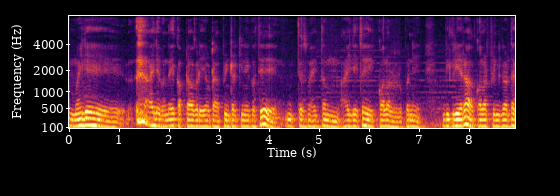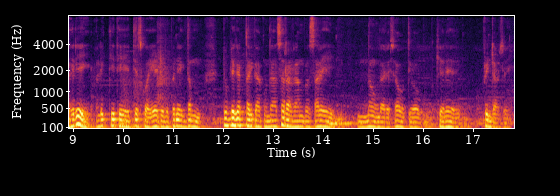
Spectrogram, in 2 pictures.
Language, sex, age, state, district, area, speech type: Nepali, male, 30-45, West Bengal, Darjeeling, rural, spontaneous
